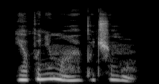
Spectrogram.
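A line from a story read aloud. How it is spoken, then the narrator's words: Quiet, careful. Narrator (Russian): сказала тихо, боясь прервать рассказчика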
